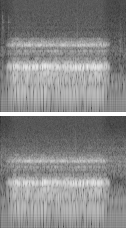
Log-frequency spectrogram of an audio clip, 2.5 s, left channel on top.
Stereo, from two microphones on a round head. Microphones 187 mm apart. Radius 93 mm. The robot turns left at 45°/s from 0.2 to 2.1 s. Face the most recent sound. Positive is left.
No sound to turn to.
